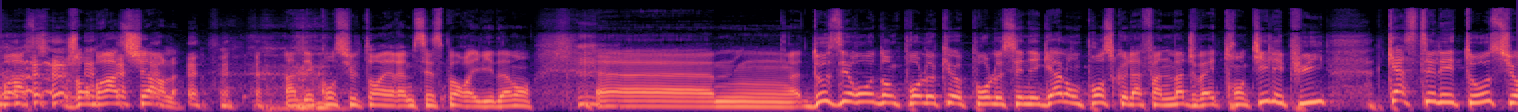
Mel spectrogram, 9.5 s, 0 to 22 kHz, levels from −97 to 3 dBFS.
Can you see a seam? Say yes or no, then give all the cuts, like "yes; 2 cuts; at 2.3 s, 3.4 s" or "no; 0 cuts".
no; 0 cuts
